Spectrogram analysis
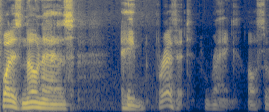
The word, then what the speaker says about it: brevet: is known as a brevit rank also pronounced brevette although actually it's a French word so it really should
